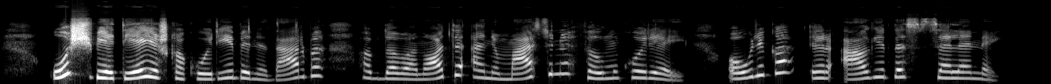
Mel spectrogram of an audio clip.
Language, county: Lithuanian, Klaipėda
